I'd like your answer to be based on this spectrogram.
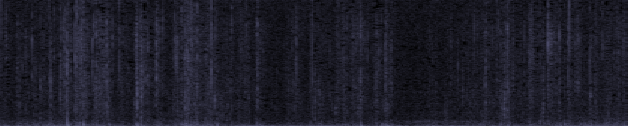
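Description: Fingertips scratch and brush over the green plastic leaves of an artificial boxwood topiary ball. This makes a steady, quiet, dense crinkling rustle with bright, crisp scratchy ticks over a soft low rumble.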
